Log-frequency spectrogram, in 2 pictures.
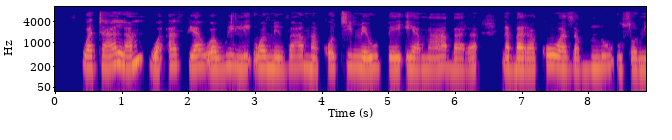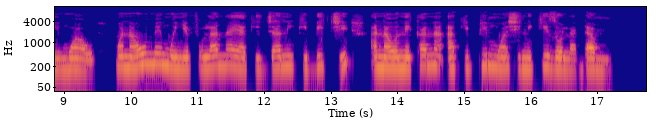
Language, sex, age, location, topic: Swahili, female, 25-35, Kisumu, health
